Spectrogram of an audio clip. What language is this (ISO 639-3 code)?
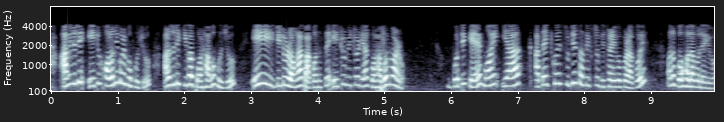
asm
